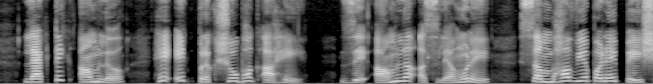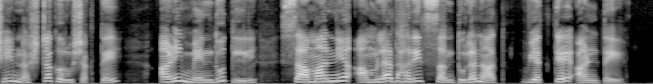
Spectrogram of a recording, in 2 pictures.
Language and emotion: Marathi, neutral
